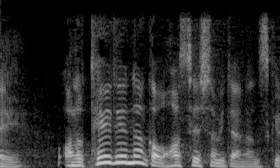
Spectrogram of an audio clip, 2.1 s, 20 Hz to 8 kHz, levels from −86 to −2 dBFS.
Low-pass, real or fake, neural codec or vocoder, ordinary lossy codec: 7.2 kHz; real; none; none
